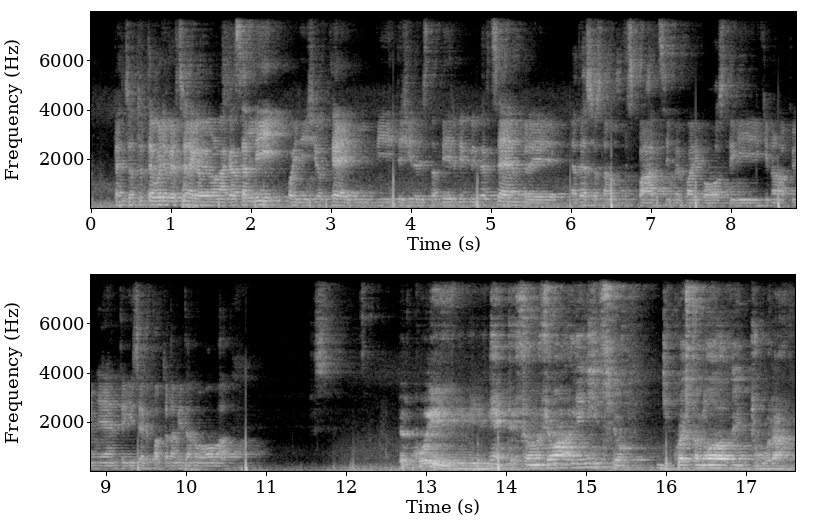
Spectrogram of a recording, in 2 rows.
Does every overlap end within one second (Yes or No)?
Yes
